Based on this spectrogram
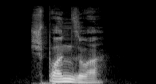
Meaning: sponsor (male or of unspecified gender)
- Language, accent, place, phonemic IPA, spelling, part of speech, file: German, Germany, Berlin, /ˈʃpɔnzoːɐ̯/, Sponsor, noun, De-Sponsor.ogg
